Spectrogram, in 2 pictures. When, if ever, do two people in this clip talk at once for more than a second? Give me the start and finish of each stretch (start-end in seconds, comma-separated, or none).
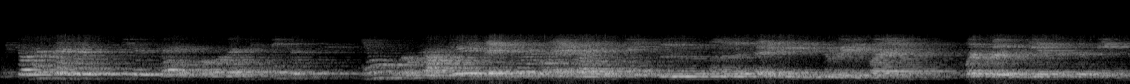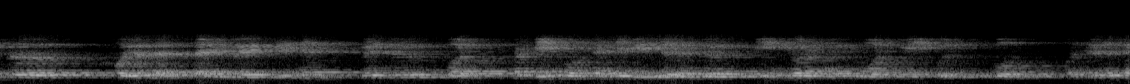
4.7-6.2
